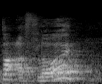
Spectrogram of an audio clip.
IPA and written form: ˈbʌʔəflɒɪ (butterfly)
